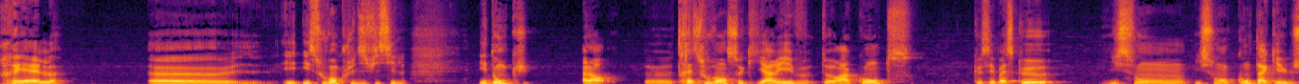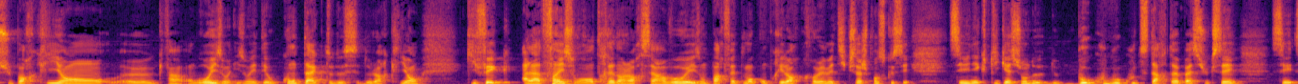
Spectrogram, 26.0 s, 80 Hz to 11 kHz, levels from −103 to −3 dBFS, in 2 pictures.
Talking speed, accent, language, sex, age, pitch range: 195 wpm, French, French, male, 20-39, 115-155 Hz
